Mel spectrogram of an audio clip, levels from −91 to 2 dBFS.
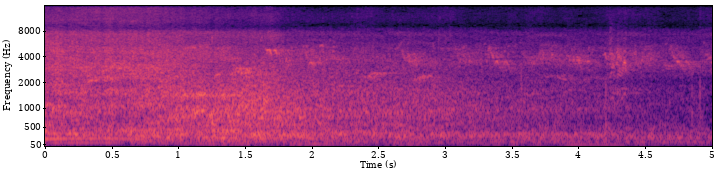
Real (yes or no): yes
